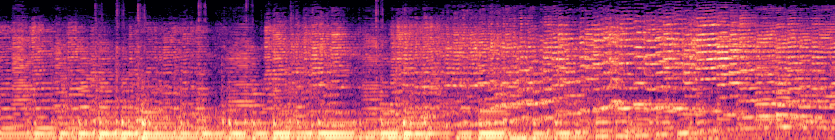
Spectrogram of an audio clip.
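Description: Instrumental music with a double bass playing strong sustained low notes, and other pitched lines moving above it.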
